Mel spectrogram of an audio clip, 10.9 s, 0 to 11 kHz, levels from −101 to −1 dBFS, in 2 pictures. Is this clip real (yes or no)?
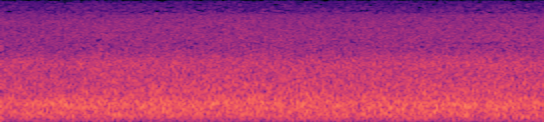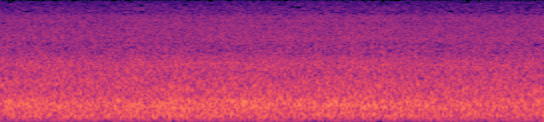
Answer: no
